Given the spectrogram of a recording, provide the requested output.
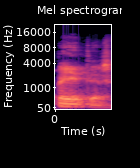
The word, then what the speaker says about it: Peeters: Os comenté al principio que sabíamos poco de Clara Peters, o Peters, que es como se debe pronunciar en neerlandés, pero hemos ido aprendiendo algunas cosas.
